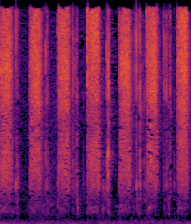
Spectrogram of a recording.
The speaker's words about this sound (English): So a little bit of setting spray just to finish it.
